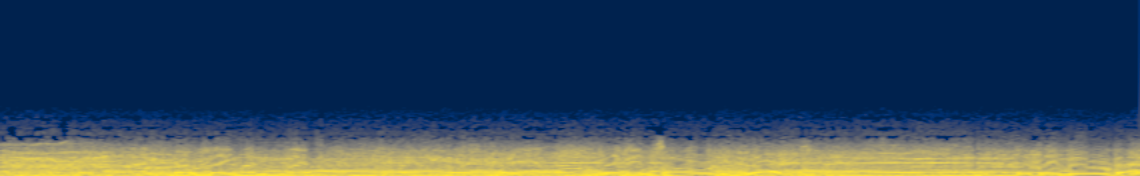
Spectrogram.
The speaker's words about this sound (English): And the crowd are roaring, you can hear them. And I do hope they're able to complete their whole concert. They're under control once more, they're back in their seats.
